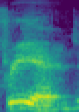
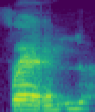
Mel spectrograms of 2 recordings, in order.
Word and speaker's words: friend: uh good uh friend it's not it's not free end it's friend okay it's just it's just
